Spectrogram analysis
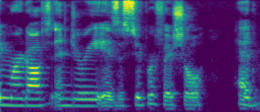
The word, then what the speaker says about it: Murdaugh: It's Murdaugh.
